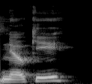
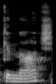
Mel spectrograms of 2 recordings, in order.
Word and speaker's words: gnocchi: or like a girl that I know who whose parents mispronounced gnocchi, like the the dumpling sort of Italian thing. Uh, she's like, yeah, my parents always called it ganache. And I was like, your parents were fucking wrong.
